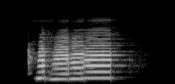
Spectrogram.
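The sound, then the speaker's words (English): A single sustained note from a melodica bought online and held in the hand, reedy and bright with a slightly wavering start, played fairly loud for about a second before cutting off into silence. “your, your topic here is melodica purchased online.”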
